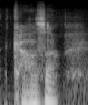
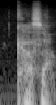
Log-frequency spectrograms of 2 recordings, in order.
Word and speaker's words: casa: L'accento è sulla prima sillaba. Non diciamo casa. Se dicessimo casa l'accento sarebbe sulla seconda sillaba, quindi la seconda sillaba za sarebbe la più importante. Ma per puro caso la sillaba importante in questa parola è K.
